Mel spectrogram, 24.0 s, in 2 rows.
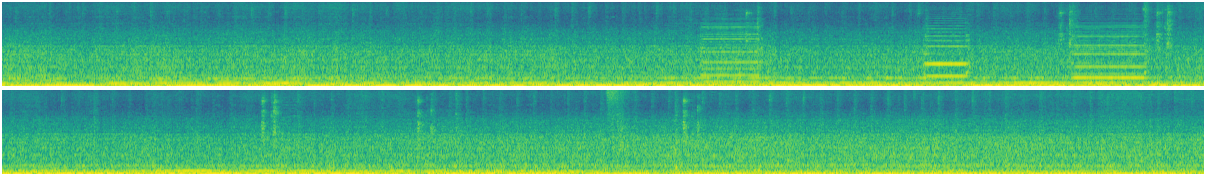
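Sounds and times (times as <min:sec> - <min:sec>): locomotive cab hum: 0:00.0 - 0:24.0
train horn blasts: 0:06.9 - 0:07.8, 0:09.1 - 0:09.9, 0:10.6 - 0:11.6.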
